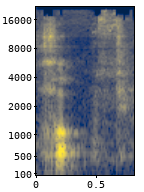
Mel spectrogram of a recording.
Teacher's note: Kho itu termasuk tobaqi. Tobaqi adalah pangkal lidah kho. Jadi ujung lidah yang dalam gitu.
